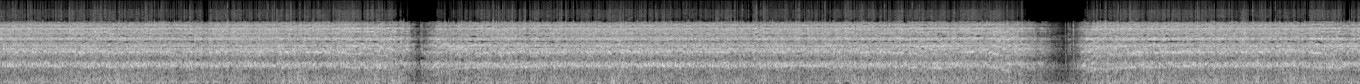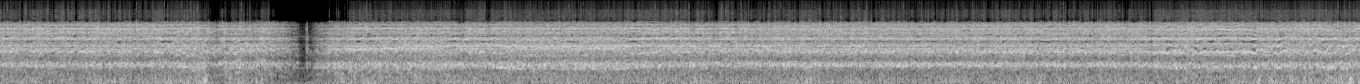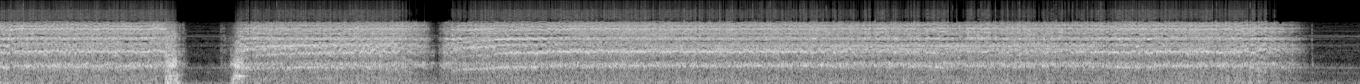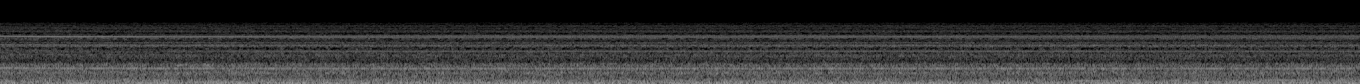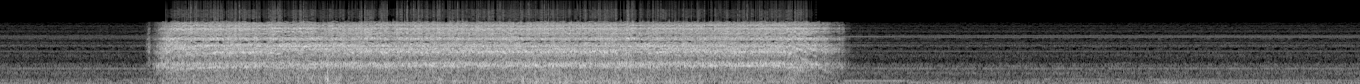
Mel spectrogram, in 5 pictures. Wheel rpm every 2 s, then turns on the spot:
230, 200, 160, 230, 220, 120, 230, 230, 130, 220, 230, 230, 230, 210, 150, 150, 210, 230, 230, 220, 20, 0, 0, 0, 0, 0, 0, 0, 190, 230, 230, 60, 0, 0.
none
